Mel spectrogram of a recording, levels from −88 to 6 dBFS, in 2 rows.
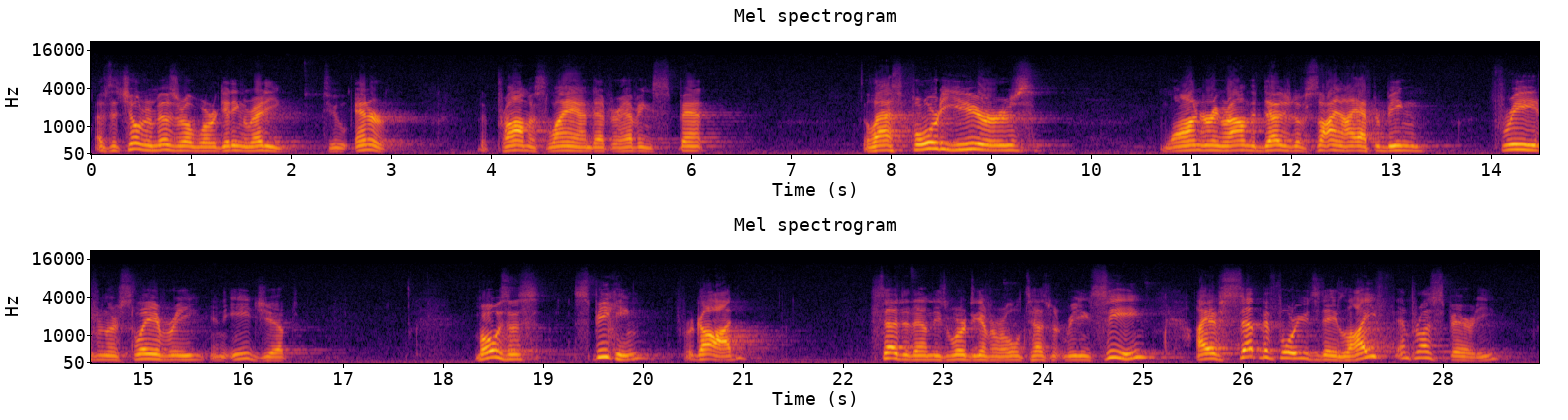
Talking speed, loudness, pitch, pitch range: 120 wpm, -15 LUFS, 155 Hz, 145-175 Hz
